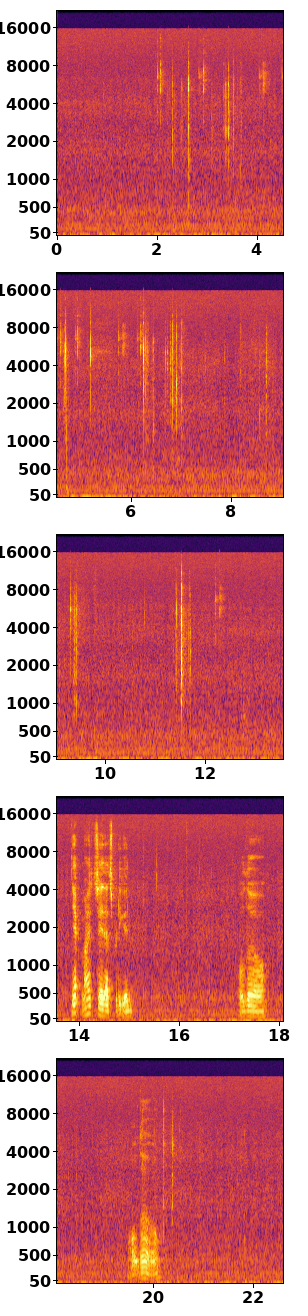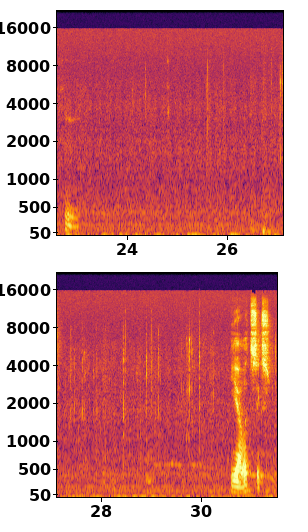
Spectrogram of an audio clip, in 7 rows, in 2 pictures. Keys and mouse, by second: 2.8 click, 3.5 g, 4.5 click, 5.7 shift+click, 6.1 shift+click, 6.8 f, 7.0-8.1 drag, 8.7 KP_3, 9.1 KP_1, 11.5 z, 16.1 middle click, 17.1-19.7 right drag, 20.4 KP_3, 20.8 KP_1, 27.9 KP_2, 28.9 KP_3.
